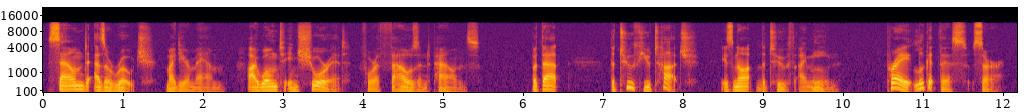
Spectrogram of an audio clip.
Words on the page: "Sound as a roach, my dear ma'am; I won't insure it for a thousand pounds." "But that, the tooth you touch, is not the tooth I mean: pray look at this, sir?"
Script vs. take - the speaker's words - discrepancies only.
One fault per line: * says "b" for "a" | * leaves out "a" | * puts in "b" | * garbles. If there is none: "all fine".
all fine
